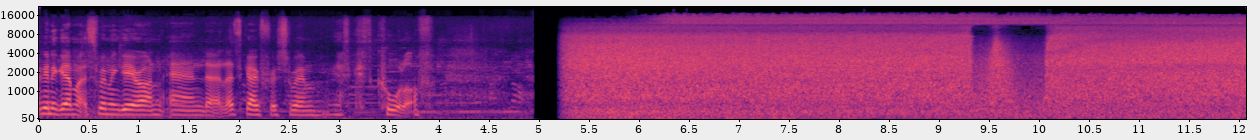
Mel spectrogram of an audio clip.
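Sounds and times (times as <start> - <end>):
waterfall roaring: 5.2 - 12.0.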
